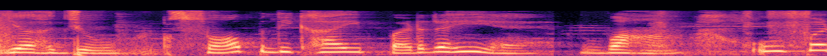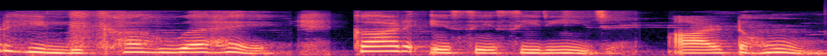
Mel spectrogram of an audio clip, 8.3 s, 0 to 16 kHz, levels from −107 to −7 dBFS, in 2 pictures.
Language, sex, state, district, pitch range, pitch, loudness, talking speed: Hindi, female, Bihar, West Champaran, 200-270 Hz, 220 Hz, -18 LUFS, 130 wpm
